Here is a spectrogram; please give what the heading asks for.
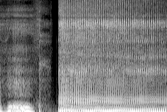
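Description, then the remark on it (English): A voice imitates a man's loud snoring on a flight, mouth wide open with his mask pulled down to his chin: a short throaty grunt, a brief pause, then a long, harsh, rattling snore held at full volume until the end. “And he's snoring with his mouth wide open. The mask is on his chin and he snores like this.”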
